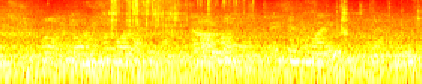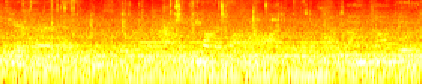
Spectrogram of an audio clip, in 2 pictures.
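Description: A man crunches loudly on a crispy fried snack, close to the microphone.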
